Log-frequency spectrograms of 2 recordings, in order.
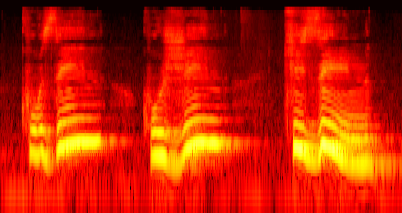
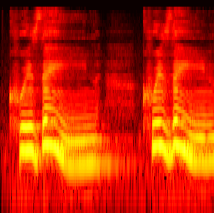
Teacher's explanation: you stress the second syllable and you have a long e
